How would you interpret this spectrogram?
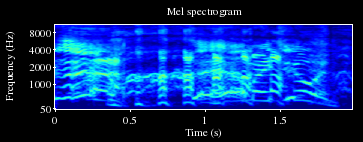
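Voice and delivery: high, loud panicked yelp; hammed-up horror, pitch shooting up; horrified scream. Soldier discovering he shot children, mock-horrified scream.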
